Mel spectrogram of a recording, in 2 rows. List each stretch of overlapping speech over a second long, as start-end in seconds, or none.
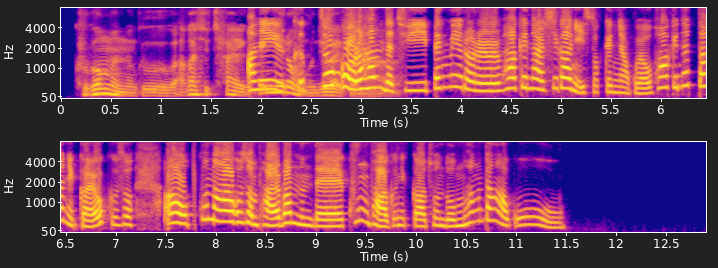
1.9-3.5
